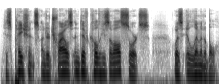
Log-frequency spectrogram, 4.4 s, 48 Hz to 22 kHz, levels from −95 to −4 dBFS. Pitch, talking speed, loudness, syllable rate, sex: 105 Hz, 150 wpm, -16 LUFS, 5.8 syllables/s, male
